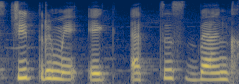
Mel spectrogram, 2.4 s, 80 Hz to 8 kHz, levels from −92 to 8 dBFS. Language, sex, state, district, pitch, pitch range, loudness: Hindi, female, Uttar Pradesh, Budaun, 250 Hz, 235-290 Hz, -16 LUFS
